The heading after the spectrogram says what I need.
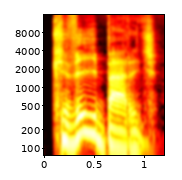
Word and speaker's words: Kviberg: you pronounce the name in this case it's pronounced heavy barrage now the second part of their bad is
